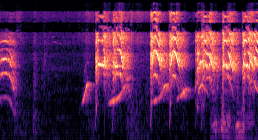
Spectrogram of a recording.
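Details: African ringneck parakeets in a colony, several birds overlapping with shrill rising whistles and harsh squawks that come in bursts, dense and chattering.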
